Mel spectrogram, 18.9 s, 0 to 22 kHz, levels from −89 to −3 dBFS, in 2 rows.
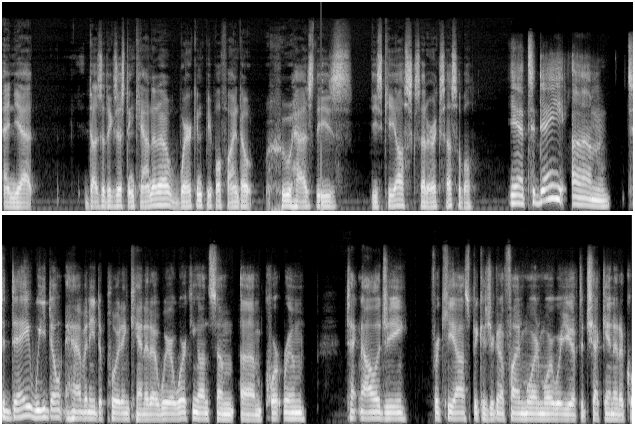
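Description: At 3.30 s, between "can people" and "find out who has", a corrupt frame decoded produces a faint blip, peaking only around -30 dBFS. A louder one follows at 4.78 to 4.81 s after "find out who has", the strongest of the three, and a moderate one at 6.92 s after "these kiosks that are". In each case damaged bits in a couple of compressed frames were decoded anyway, so misread codes placed energy at the wrong frequencies. On a spectrogram each appears as a short, misplaced smear or vertical streak. On the waveform it is a brief spike, tallest at 4.78 s.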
